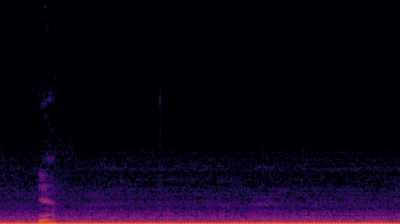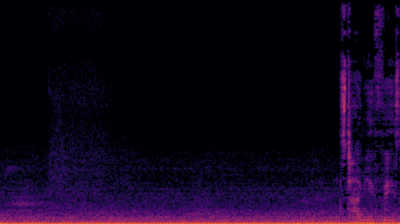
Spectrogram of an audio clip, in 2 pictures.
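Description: Steady low drone of a car's engine heard inside the cabin: an even hum that never changes pitch.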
